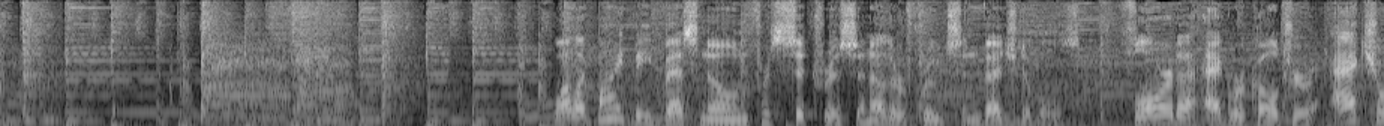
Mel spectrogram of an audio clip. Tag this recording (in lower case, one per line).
speech
music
